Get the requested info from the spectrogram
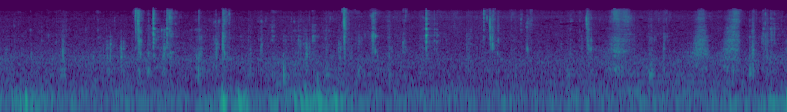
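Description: Close-miked chewing of a mouthful of food, with many small sharp clicks throughout.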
